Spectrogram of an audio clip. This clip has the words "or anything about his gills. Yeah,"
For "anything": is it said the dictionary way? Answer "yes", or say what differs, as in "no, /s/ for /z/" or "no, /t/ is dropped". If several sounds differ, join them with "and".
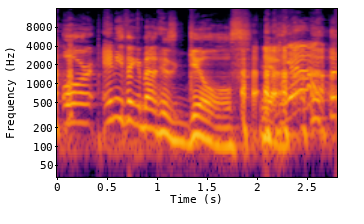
yes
